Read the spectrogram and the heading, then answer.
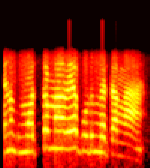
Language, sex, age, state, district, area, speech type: Tamil, female, 60+, Tamil Nadu, Madurai, rural, conversation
